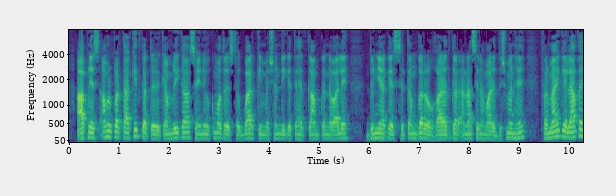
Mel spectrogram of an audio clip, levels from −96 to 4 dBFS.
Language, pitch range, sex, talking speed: Urdu, 105-130 Hz, male, 190 wpm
